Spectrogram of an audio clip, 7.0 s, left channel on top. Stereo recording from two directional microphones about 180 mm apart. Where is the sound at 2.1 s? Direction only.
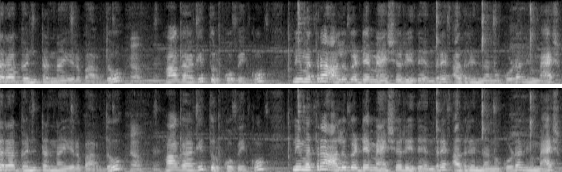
35° right (ahead or behind).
